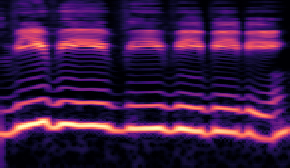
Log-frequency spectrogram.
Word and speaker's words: VVVVVV: that's a good time I don't know how to pronounce this vvvvvv yeah I think you did it yeah that's right it's it's six capital V's and it's a lovely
